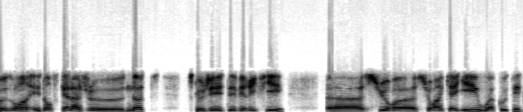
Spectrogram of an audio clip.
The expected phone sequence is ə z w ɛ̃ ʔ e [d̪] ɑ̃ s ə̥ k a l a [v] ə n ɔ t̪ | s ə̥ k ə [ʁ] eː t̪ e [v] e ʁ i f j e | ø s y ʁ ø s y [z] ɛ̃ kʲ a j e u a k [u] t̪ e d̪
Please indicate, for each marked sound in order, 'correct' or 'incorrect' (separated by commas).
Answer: correct, incorrect, incorrect, correct, incorrect, incorrect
